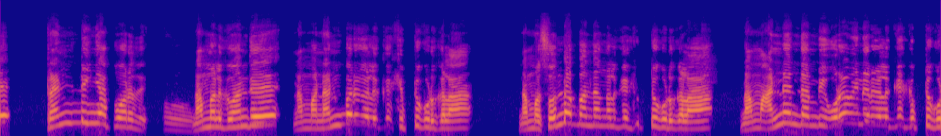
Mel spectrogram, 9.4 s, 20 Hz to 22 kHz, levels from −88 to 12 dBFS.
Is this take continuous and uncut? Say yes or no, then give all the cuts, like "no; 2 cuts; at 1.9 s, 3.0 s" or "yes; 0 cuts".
yes; 0 cuts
